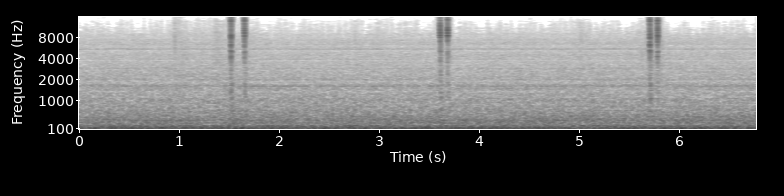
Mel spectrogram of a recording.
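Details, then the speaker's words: Dacia engine at idle after replacing the alternator pulley, whose faulty one-way clutch bearing had caused idle vibration; steady, even idle with light clicks as headlights switch on/off to load the alternator, no rattle or vibration, belt drive healthy. "silniczek gdzieś za tylko mruczy tak jak teraz nie słuchasz tych drgań także wymiana pomogła jest okej"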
